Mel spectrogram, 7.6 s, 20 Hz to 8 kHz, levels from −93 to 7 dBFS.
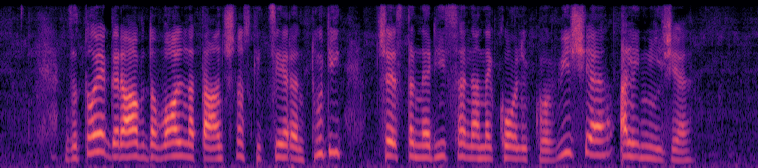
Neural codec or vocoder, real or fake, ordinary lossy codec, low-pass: codec, 24 kHz, 3 kbps, HILCodec; fake; none; 7.2 kHz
